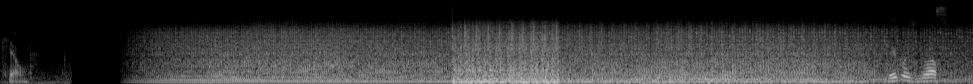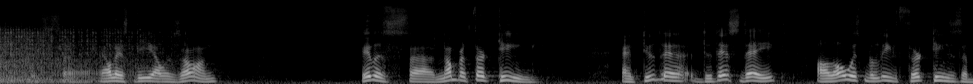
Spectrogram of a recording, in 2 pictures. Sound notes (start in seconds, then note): 4.5 war sounds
